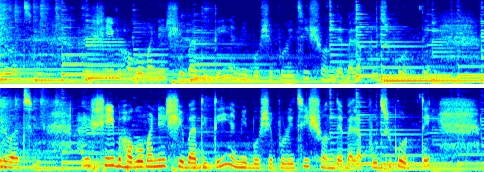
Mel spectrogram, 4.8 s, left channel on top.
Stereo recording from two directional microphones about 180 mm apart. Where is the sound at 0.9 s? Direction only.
55° right (ahead or behind).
